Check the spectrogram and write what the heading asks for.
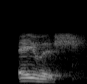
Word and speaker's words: Eilish: Eilish.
